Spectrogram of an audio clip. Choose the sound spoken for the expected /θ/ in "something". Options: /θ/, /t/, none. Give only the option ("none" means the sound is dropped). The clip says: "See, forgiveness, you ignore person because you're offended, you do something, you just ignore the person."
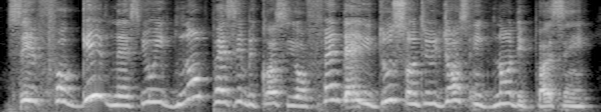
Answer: /t/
